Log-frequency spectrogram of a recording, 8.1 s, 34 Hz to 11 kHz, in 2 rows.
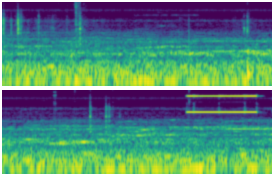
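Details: Samsung Galaxy M31s with speaker fault persisting after sub-board replacement, battery disconnected, multimeter buzzer mode on the FPC connector cable: one steady high beep about a second; line has continuity.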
